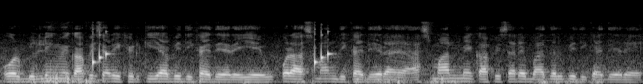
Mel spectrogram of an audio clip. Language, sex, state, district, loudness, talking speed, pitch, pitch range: Hindi, male, Gujarat, Gandhinagar, -18 LUFS, 240 wpm, 125 Hz, 115-130 Hz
